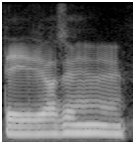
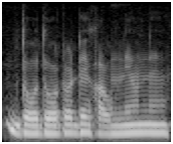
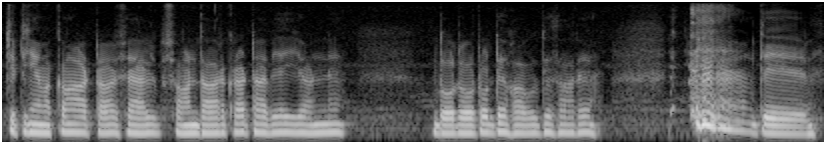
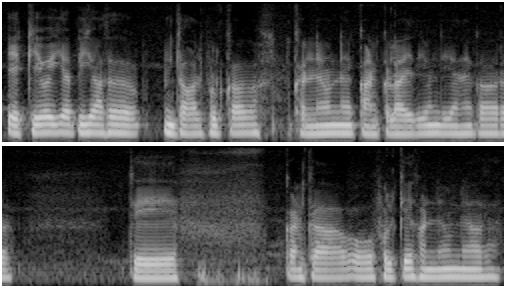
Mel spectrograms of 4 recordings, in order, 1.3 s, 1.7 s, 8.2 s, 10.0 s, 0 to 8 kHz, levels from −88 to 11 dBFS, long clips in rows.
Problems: background sounds at intervals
